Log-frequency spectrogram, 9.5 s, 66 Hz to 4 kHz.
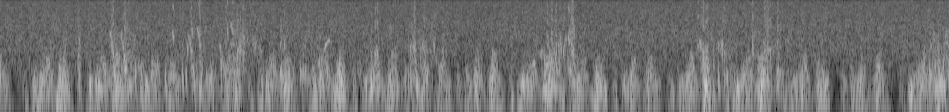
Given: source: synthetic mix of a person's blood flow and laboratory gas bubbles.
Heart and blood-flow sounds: Doppler ultrasound of blood flow; precordium
1.04-1.56 s: bubbles
1.62-2.12 s: bubbles
2.18-2.64 s: bubbles
2.77-2.91 s: bubbles
2.98-3.35 s: bubbles
3.56-4.46 s: bubbles
5.39-5.82 s: bubbles
6.96-7.34 s: bubbles
7.50-8.03 s: bubbles
9.26-9.50 s: bubbles
From the record:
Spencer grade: 3 (all of the cardiac periods contain showers or single bubble signals, but not dominating or overriding the cardiac motion signals); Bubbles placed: anywhere in the cardiac cycle

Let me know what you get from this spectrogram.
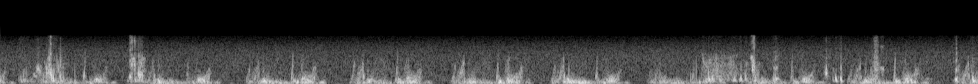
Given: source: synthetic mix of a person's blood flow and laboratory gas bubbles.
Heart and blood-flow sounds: Doppler ultrasound of blood flow; precordium
0.17-0.67 s: bubbles
1.27-1.48 s: bubbles
7.00-7.62 s: bubbles
7.71-7.83 s: bubbles
8.22-8.46 s: bubbles
8.69-8.85 s: bubbles
9.53-9.61 s: bubbles
9.70-9.79 s: bubbles
From the record:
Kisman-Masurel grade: 223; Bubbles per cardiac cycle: several, 3 to 8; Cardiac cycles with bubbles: 10 to 50%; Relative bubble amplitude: loud (0.450 to 0.775); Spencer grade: 2 (many but less than half of the cardiac periods contain bubble signals, singularly or in groups); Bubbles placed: only in the low amplitude regions of the cardiac cycle

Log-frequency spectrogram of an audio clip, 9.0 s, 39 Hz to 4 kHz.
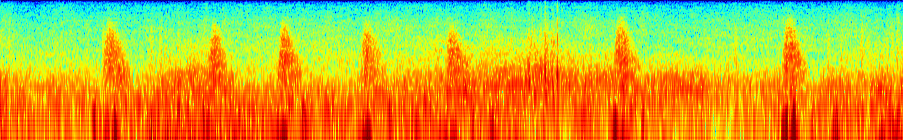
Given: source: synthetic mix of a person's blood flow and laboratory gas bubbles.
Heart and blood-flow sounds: Doppler ultrasound of blood flow; subclavian vein
5.26-5.61 s: bubbles
From the record:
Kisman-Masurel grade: 113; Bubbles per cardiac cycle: 1 to 2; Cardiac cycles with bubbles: 1 to 10%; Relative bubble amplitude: loud (0.450 to 0.775); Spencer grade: 1 (occasional bubble signal discernible with the cardiac motion signal, with majority of cardiac periods free of bubbles); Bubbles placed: anywhere in the cardiac cycle

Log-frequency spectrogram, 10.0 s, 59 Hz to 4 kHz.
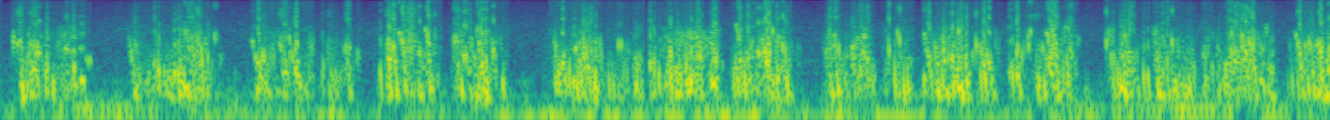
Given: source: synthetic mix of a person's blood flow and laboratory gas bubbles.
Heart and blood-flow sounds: Doppler ultrasound of blood flow; subclavian vein
0.07-0.69 s: bubbles
0.94-1.69 s: bubbles
1.85-2.36 s: bubbles
2.40-2.71 s: bubbles
2.80-3.32 s: bubbles
3.37-3.84 s: bubbles
4.12-5.42 s: bubbles
5.47-6.02 s: bubbles
6.16-6.86 s: bubbles
6.92-7.50 s: bubbles
7.55-8.11 s: bubbles
8.26-9.60 s: bubbles
9.65-9.98 s: bubbles
From the record:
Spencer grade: 4 (maximum detectable bubble signal sounding continuously throughout systole and diastole of every cardiac period, and overriding the amplitude of the normal cardiac signals); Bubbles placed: anywhere in the cardiac cycle

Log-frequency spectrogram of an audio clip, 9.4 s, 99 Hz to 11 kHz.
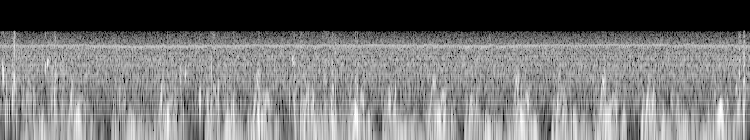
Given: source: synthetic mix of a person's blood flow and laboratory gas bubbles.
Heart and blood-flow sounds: Doppler ultrasound of blood flow; precordium
0.01-0.25 s: bubbles
0.55-0.84 s: bubbles
2.23-2.38 s: bubbles
2.46-2.76 s: bubbles
2.79-2.98 s: bubbles
3.58-3.94 s: bubbles
4.01-4.25 s: bubbles
9.18-9.36 s: bubbles
From the record:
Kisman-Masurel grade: 233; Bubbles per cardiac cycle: several, 3 to 8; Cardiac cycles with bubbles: 50 to 99%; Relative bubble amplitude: loud (0.450 to 0.775); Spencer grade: 3 (all of the cardiac periods contain showers or single bubble signals, but not dominating or overriding the cardiac motion signals); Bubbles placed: only in the low amplitude regions of the cardiac cycle

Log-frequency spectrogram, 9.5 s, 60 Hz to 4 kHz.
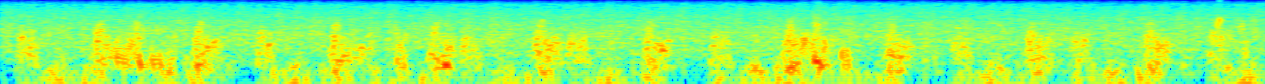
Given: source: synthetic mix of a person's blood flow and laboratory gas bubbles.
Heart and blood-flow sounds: Doppler ultrasound of blood flow; precordium
0.83-1.34 s: bubbles
2.95-3.06 s: bubbles
3.30-3.43 s: bubbles
5.99-6.40 s: bubbles
9.11-9.37 s: bubbles
From the record:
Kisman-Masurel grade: 123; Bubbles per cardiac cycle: 1 to 2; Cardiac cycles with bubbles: 10 to 50%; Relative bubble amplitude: loud (0.450 to 0.775); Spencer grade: 2 (many but less than half of the cardiac periods contain bubble signals, singularly or in groups); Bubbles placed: anywhere in the cardiac cycle

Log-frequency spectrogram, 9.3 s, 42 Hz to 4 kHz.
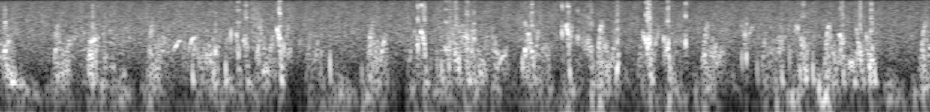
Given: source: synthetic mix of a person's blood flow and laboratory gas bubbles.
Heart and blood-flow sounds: Doppler ultrasound of blood flow; precordium
0.01-0.26 s: bubbles
0.56-1.33 s: bubbles
1.62-2.52 s: bubbles
2.73-2.94 s: bubbles
2.98-3.04 s: bubbles
3.27-3.35 s: bubbles
4.12-4.78 s: bubbles
5.19-5.44 s: bubbles
5.59-5.97 s: bubbles
6.04-6.22 s: bubbles
6.38-6.90 s: bubbles
7.38-8.18 s: bubbles
8.37-8.80 s: bubbles
From the record:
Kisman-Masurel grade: 243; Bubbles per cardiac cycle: several, 3 to 8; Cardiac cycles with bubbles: 100%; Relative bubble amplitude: loud (0.450 to 0.775); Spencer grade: 3 (all of the cardiac periods contain showers or single bubble signals, but not dominating or overriding the cardiac motion signals); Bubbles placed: only in the low amplitude regions of the cardiac cycle

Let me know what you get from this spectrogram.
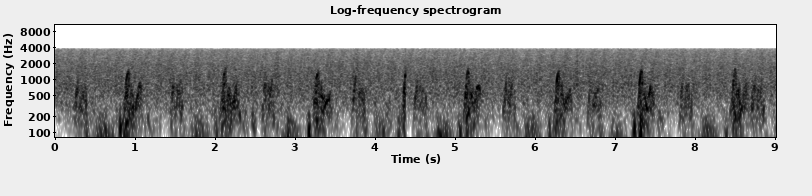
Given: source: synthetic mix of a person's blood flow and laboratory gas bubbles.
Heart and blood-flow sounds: Doppler ultrasound of blood flow; precordium
2.27-2.36 s: bubbles
2.43-2.51 s: bubbles
From the record:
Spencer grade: 1 (occasional bubble signal discernible with the cardiac motion signal, with majority of cardiac periods free of bubbles); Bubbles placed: anywhere in the cardiac cycle

